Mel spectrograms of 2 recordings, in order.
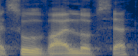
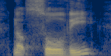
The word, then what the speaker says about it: Solveig Løvseth: But yeah, Solveig Løvseth, not Solvi.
